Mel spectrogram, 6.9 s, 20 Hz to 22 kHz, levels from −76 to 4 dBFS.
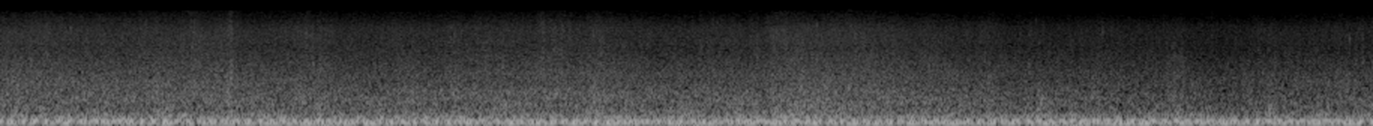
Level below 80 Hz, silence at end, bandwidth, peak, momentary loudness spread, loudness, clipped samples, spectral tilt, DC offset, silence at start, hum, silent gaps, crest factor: -40 dBFS; 0 s; 16.5 kHz; -18 dBFS; 2 LU; -31 LUFS; under 0.1%; -5.5 dB/octave; under 0.1%; 0 s; none; none; 12 dB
